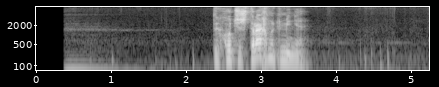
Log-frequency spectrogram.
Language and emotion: Russian, angry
